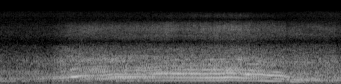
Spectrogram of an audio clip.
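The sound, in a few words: sprintcar race cars rolling around the track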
